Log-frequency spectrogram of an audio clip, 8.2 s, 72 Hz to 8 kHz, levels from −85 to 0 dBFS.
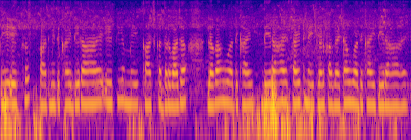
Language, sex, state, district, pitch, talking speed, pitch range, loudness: Hindi, female, Uttar Pradesh, Varanasi, 235 Hz, 210 wpm, 230-245 Hz, -21 LUFS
